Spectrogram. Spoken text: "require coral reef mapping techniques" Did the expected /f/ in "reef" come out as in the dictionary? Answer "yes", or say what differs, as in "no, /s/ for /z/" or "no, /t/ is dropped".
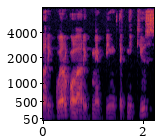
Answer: no, /p/ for /f/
